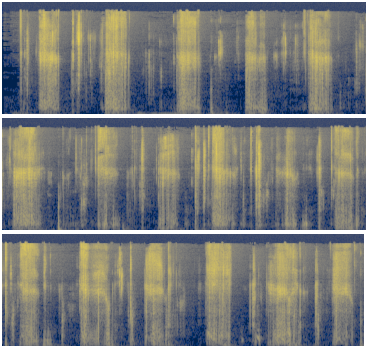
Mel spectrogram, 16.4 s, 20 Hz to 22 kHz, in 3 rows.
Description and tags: Creature Eat etc.(02) 6/14
Eat, Creature, Growl, Fantasy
